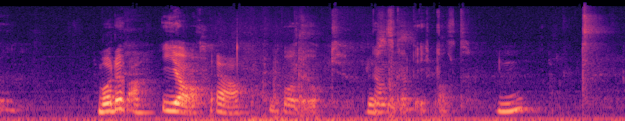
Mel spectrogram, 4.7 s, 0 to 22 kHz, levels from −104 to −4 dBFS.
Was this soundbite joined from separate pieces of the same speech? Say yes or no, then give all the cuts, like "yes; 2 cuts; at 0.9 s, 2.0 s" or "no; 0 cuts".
yes; 2 cuts; at 0.9 s, 3.3 s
